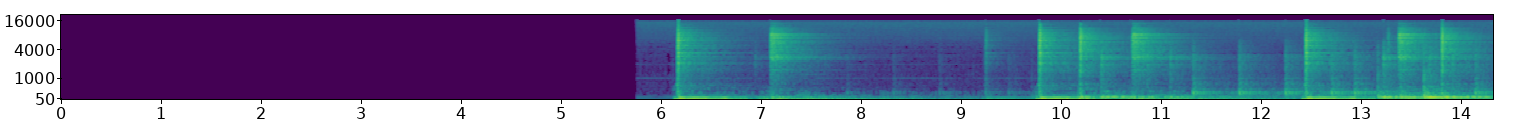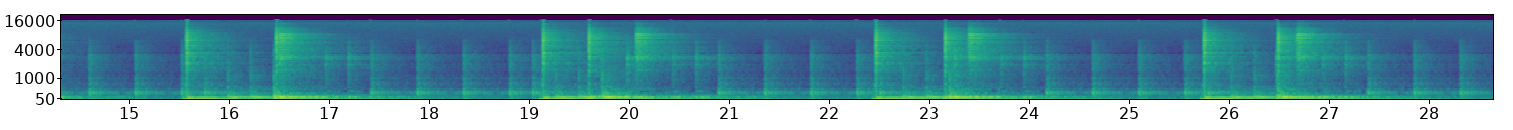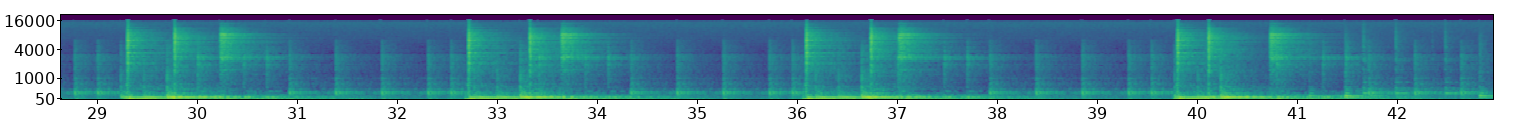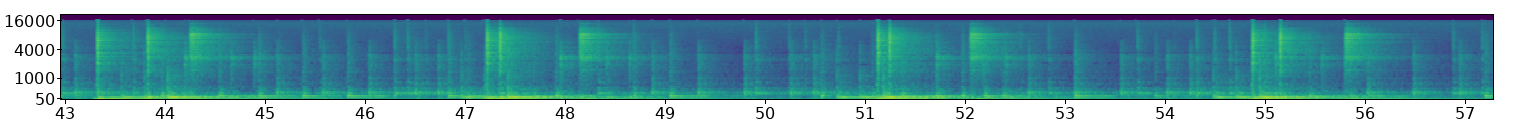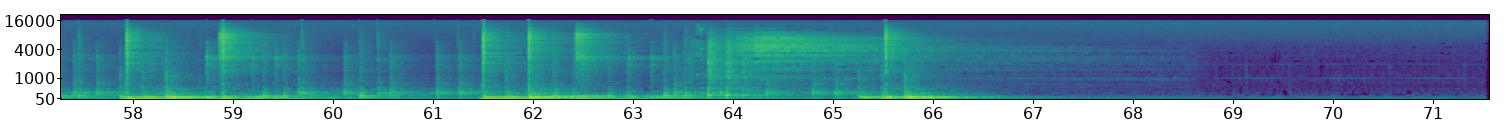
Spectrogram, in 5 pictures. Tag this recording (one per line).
bongo
samples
